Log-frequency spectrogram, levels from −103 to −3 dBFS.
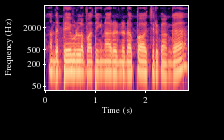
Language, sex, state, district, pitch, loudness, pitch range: Tamil, male, Tamil Nadu, Kanyakumari, 115 Hz, -15 LUFS, 115-120 Hz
